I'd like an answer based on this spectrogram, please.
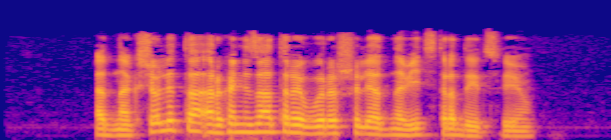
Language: Belarusian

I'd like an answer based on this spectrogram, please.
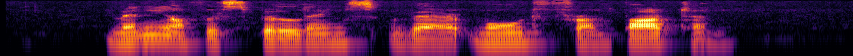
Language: English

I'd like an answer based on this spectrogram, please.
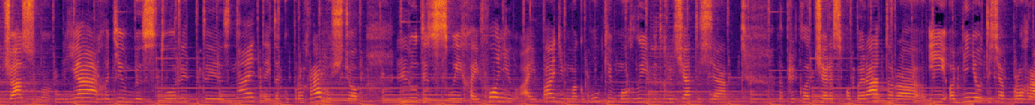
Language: Ukrainian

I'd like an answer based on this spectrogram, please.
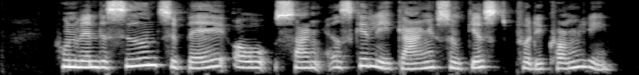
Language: Danish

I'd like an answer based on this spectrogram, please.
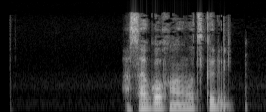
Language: Japanese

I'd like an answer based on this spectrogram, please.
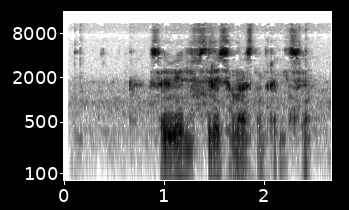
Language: Russian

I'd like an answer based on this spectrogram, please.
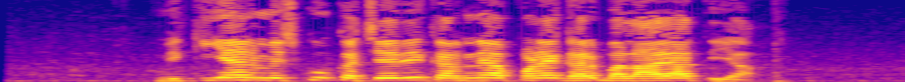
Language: Sansi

